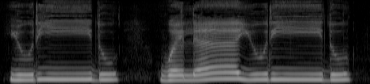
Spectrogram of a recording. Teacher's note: را کے نیچے کسرہ ہے تو ہم اس کو باریک رکھیں گے، اور دو حرکہ ہے مد طبعی یریدو.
